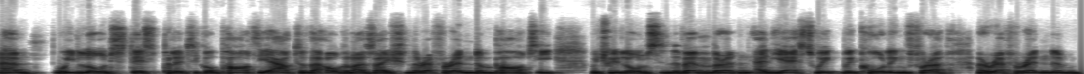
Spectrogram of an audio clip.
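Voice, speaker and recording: Speaking at a very fast pace, a man with a British accent keeps a medium pitch and a monotone, flat intonation. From United Kingdom. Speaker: political party leader. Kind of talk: interview. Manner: halting, many repetitions.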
